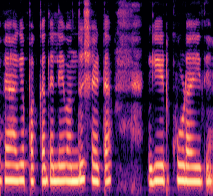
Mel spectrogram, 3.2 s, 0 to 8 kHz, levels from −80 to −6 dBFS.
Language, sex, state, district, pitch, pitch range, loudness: Kannada, female, Karnataka, Bidar, 235 Hz, 230-240 Hz, -13 LUFS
